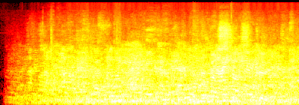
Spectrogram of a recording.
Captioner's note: audience chatting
